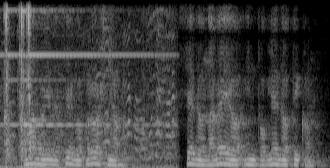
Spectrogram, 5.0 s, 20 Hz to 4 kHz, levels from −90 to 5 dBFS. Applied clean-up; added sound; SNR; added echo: none; Bell; 3 dB; reverberation time 0.7 s.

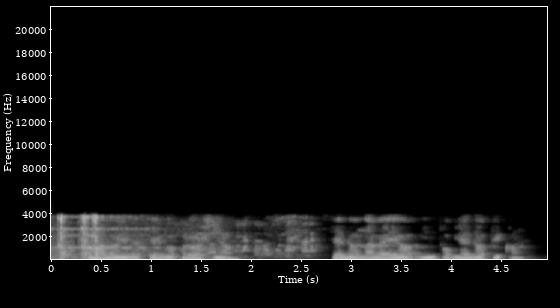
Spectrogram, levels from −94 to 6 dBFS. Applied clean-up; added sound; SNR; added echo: classical method WPE with log-MMSE.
